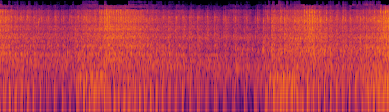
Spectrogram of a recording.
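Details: Single-cylinder Bullet motorcycle thumps unevenly, surging and sagging with skipped beats; misfiring because rainwater got into the fuel tank and mixed with the fuel, drained to fix.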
